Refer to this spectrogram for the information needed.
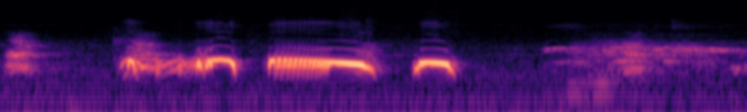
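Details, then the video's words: Spotted dove calling as a decoy for wild doves. A soft note comes first, then the deep coo phrase: a wavering start, a rounded note, a long falling coo and a short final coo. Faint rustling noise follows. "tiếng chim cu gáy mồi chuẩn cực hay gáy gọi bổi nghe về cội liền"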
